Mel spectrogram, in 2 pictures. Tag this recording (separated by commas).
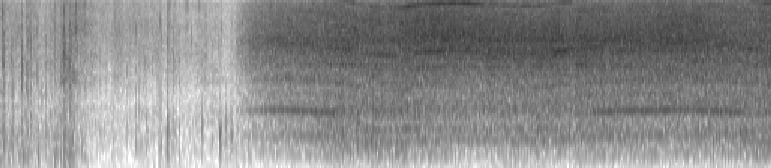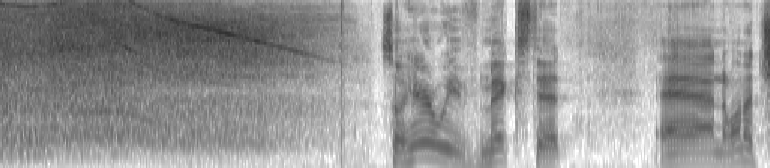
Speech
